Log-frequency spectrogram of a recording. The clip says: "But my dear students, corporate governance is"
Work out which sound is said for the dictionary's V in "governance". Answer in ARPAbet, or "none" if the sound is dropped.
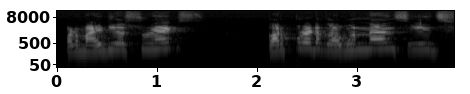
B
